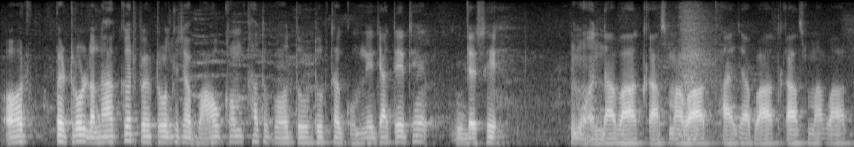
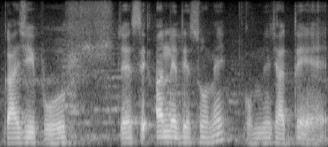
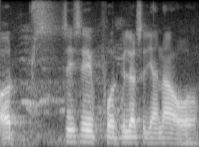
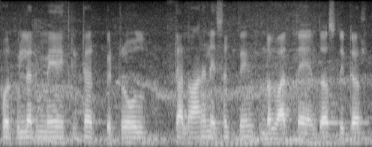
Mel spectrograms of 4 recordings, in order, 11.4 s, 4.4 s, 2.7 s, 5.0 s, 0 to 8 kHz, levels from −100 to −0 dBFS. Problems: constant background noise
